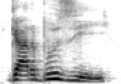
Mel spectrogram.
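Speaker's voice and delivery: garbuzi, said slowly and carefully; Greek for watermelon. Shown as a demonstration. Vlogger teaching his friends the Greek word, slow and careful. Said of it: "It's pronounced".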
